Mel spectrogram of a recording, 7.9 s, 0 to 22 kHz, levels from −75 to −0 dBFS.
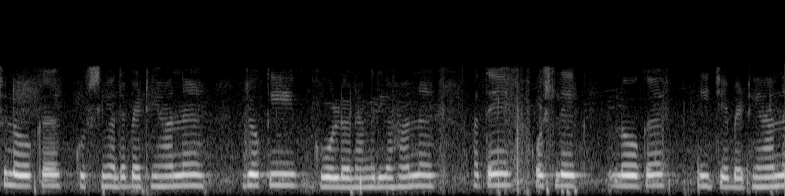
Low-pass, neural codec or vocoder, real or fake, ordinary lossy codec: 5.4 kHz; none; real; none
